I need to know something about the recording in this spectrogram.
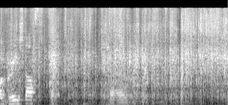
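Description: A plastic mailer bag rustles and crinkles as it is handled.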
